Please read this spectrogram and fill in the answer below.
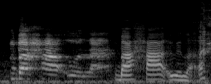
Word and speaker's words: Baha'u'llah: Is Baha'u'llah? Baha'u'llah.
